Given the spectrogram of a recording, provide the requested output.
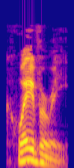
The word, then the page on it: quavery: British English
